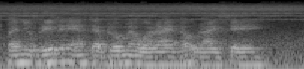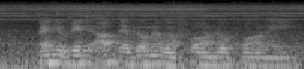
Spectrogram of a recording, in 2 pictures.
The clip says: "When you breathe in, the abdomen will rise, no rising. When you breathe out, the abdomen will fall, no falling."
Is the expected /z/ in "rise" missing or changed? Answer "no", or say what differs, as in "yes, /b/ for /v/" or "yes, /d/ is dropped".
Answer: yes, /z/ is dropped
